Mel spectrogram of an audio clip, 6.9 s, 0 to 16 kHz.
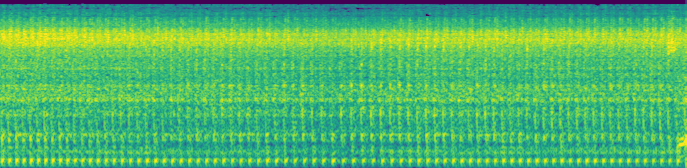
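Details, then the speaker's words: Honda Z50A Mini Trail 50 single, freshly rebuilt carb, pilot screw set at best idle: a quick, steady putter of about four beats a second with no stumbling or hunting, so the idle mixture is properly set. "that's it. That's properly set up right there."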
